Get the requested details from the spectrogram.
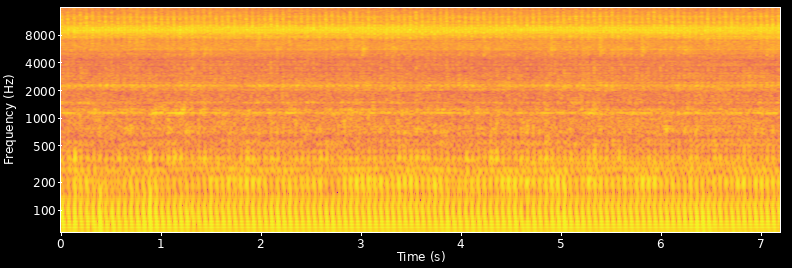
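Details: Refurbished 50cc Chinese scooter with 13 miles, warm idle after draining water-contaminated fuel from tank and fixed-jet carb and a new spark plug, charging fine at idle: quick, even putter with no misses or knocks; normal idle.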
